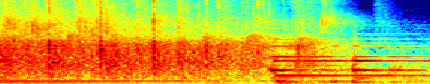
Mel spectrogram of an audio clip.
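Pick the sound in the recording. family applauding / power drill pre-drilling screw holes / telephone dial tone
family applauding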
